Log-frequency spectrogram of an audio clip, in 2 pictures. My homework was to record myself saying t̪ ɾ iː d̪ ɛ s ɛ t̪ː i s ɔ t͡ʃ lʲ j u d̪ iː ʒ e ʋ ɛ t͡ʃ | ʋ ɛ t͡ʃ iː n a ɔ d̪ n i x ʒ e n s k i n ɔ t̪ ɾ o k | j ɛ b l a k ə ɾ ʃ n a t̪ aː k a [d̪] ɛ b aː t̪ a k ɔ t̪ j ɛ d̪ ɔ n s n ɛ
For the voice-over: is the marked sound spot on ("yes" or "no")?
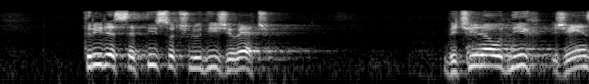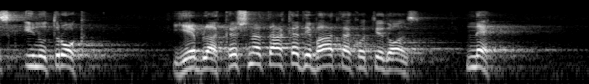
yes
